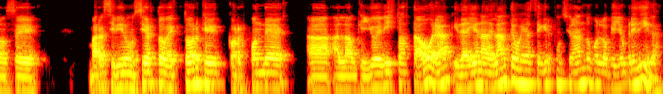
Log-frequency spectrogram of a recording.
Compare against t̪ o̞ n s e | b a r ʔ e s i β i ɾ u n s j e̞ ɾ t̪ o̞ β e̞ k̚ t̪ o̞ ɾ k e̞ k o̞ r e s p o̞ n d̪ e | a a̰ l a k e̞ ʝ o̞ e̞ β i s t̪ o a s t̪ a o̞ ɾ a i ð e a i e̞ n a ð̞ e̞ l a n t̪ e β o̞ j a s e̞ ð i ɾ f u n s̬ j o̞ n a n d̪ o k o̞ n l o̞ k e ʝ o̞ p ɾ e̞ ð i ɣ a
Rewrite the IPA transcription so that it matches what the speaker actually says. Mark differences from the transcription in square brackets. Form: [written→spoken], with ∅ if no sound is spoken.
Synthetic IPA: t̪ o̞ n s e | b a r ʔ e s i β i ɾ u n s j e̞ ɾ t̪ o̞ β e̞ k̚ t̪ o̞ ɾ k e̞ k o̞ r e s p o̞ n d̪ e | a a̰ l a k e̞ ʝ o̞ e̞ β i s t̪ o a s t̪ a o̞ ɾ a i ð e a i e̞ n a ð̞ e̞ l a n t̪ e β o̞ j a s e̞ [ð→ɣ] i ɾ f u n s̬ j o̞ n a n d̪ o k o̞ n l o̞ k e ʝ o̞ p ɾ e̞ ð i ɣ a

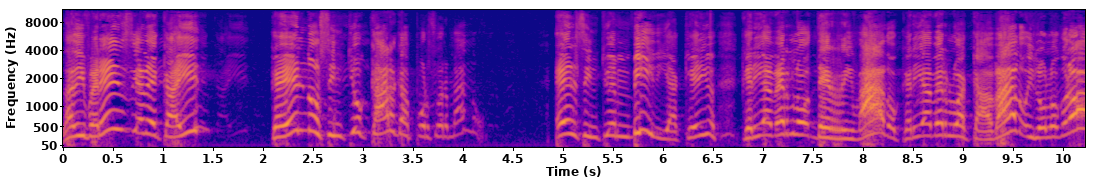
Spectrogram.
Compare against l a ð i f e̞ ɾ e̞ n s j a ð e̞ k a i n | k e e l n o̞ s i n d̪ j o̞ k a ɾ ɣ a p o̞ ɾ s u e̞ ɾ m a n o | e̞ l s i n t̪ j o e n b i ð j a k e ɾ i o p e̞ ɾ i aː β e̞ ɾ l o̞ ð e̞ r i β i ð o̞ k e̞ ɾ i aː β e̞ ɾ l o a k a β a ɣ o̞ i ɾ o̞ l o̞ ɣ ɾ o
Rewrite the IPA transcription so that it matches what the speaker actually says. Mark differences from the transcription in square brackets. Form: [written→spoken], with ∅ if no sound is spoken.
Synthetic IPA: l a ð i f e̞ ɾ e̞ n s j a ð e̞ k a i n | k e e l n o̞ s i n [d̪→t̪] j o̞ k a ɾ ɣ a p o̞ ɾ s u e̞ ɾ m a n o | e̞ l s i n t̪ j o e [n→m] b i ð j a k e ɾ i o [p→k] e̞ ɾ i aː β e̞ ɾ l o̞ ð e̞ r i β [i→a] ð o̞ k e̞ ɾ i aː β e̞ ɾ l o a k a β a [ɣ→ð] o̞ i [ɾ→l] o̞ l o̞ ɣ ɾ o

